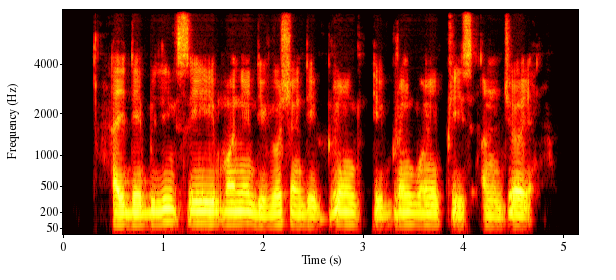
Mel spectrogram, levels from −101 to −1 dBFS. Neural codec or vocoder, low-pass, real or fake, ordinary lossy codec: codec, 16 kHz, 4.8 kbps, FACodec; none; fake; none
